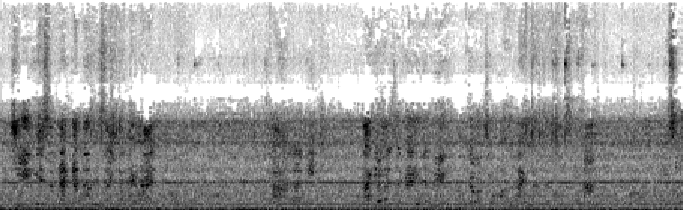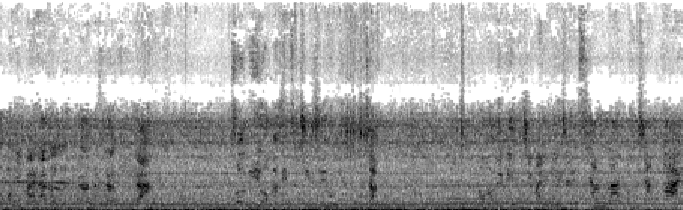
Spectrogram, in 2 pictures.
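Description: Inside a moving tour bus: the steady low rumble of the engine and road, with a drone that drops slightly in pitch about halfway through. Faint talking of other passengers runs underneath.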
